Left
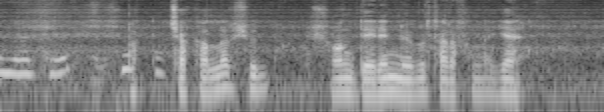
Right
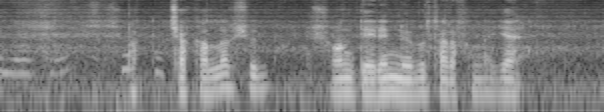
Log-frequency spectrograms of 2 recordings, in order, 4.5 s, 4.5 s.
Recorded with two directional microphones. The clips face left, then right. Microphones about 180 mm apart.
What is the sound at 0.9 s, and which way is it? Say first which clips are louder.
Speech: left 3 dB; 5° right (ahead or behind).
